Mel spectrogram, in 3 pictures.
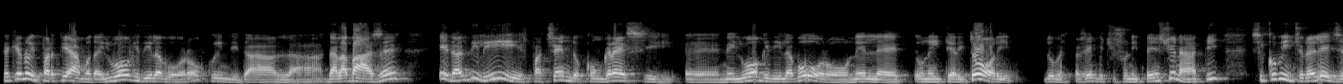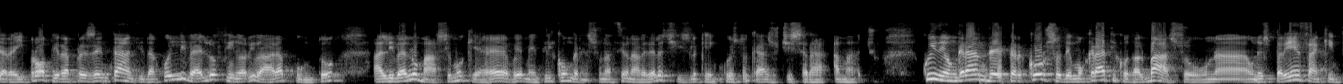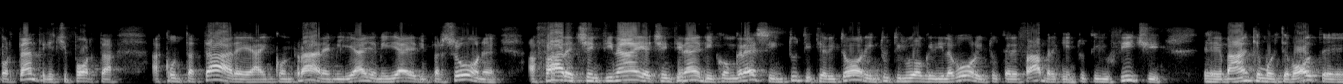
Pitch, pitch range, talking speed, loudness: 145 Hz, 125-195 Hz, 180 wpm, -18 LUFS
